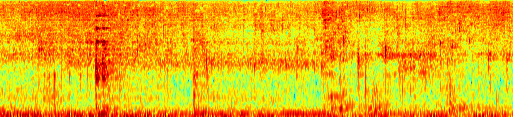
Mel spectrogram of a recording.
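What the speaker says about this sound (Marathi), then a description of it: "ती आपण आता परतायला कढईमध्ये टाकू" Salted bitter gourd dropped into hot oil in a wok, frying with a steady broadband sizzle and occasional stirring clinks, close and continuous without speech.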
